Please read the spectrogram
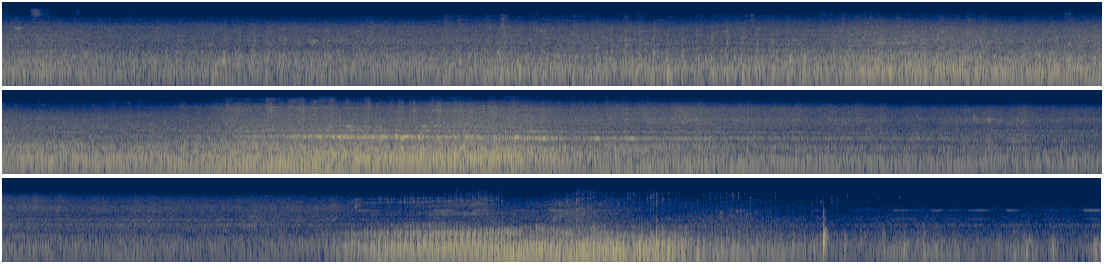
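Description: Freight train of autorack cars rolling past with steady wheel clatter. Midway a Union Pacific diesel locomotive passes close by, the loudest part, its engine carrying a steady tone that sags slightly in pitch as it goes by. Near the end a separate louder low rumble rises for a few seconds.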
